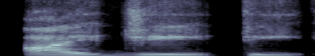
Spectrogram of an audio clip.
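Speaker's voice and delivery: I G D said letter by letter, very slowly; slow letter-by-letter spelling; spelled out slowly. Shown as a demonstration. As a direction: spell I G D out with long gaps. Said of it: "text the word".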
